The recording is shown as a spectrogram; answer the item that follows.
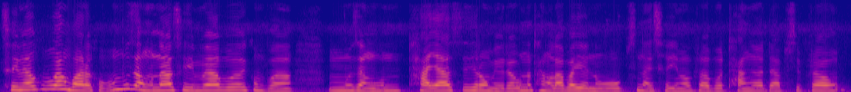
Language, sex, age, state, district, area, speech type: Bodo, female, 18-30, Assam, Kokrajhar, urban, spontaneous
